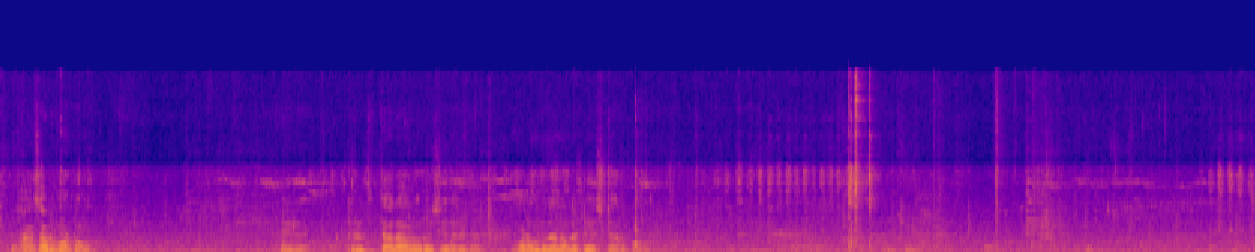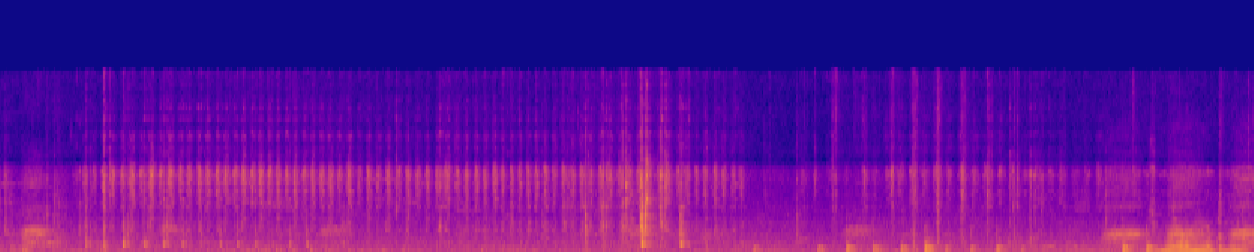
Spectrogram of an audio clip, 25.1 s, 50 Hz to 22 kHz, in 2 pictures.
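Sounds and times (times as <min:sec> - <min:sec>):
scraping fish skin: 0:12.1 - 0:20.1, 0:20.7 - 0:24.1
scattered knocks: 0:18.8 - 0:23.0.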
